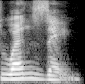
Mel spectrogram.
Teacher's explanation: with a buzzing sound and a diphthong at the end. Now notice how the N goes straight to the Z sound, right?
